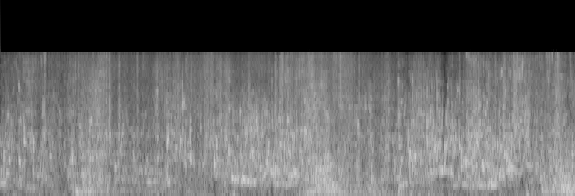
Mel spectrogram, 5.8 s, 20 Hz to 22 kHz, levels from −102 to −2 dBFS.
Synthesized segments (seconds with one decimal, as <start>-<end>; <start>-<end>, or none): 0.7-4.0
